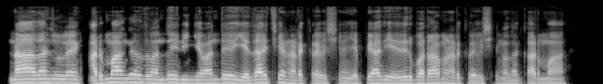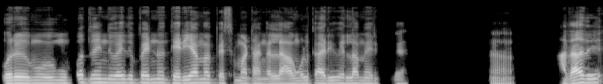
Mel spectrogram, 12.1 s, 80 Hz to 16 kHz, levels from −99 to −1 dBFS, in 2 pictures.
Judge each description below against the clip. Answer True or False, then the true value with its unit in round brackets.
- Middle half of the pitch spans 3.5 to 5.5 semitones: True (3.9 semitones)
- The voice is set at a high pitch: False (135 Hz)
